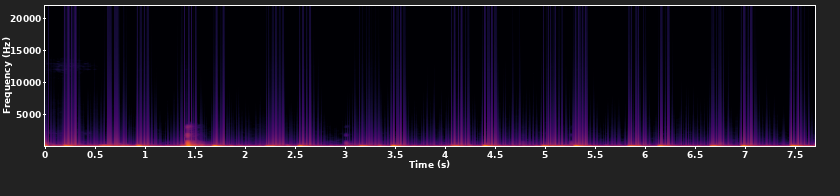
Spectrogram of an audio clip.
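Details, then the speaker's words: Own heartbeat about two minutes after drinking espresso, Littmann CORE Bluetooth stethoscope on speaker: regular, stronger paired heart sounds around 70–75 a minute, occasionally spiking to 80–85. "Just like listening per minute doesn't seem to have changed too much. Sounds like my heart's just beating a little bit stronger."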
